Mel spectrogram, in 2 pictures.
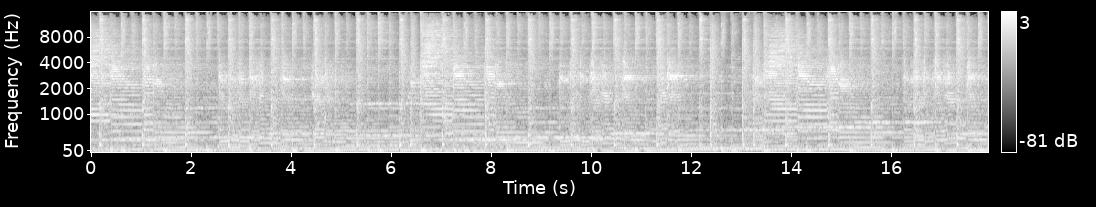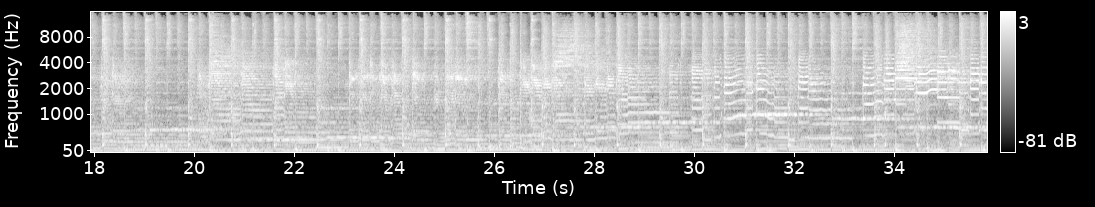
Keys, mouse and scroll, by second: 5.6 o, 8.9 s, 12.6 m, 24.8 s, 28.5 m, 33.7 s.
